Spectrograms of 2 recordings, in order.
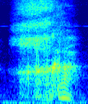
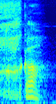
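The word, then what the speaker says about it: הגה: 히브리어로 따라해 보겠습니다 여러분 이게 좀 발음이 중요해요 이게 목젖을 떨어야 돼요 자기 공부를 해 보니까 그렇게 발음해야 되더라고요 자기가 해볼때 따라 한번 해 보세요 하가 다시 한번 더이 목젖을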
